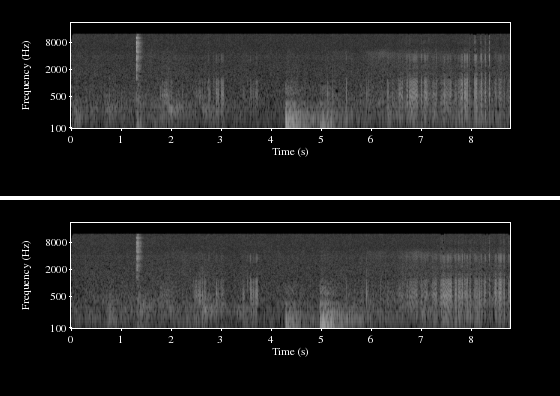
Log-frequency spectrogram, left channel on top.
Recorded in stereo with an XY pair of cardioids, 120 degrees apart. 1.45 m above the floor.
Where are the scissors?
60° left, 1.0 m.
